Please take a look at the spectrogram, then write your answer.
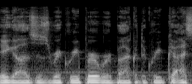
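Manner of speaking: low, flat, toneless robotic monotone. Mimicking how others mock his podcast intro: flat, monotone, robotic. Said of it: "so monotone and robotic".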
